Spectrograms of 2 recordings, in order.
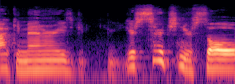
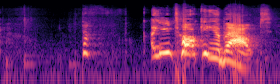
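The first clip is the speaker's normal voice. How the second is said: exasperated outburst; 13 semitones higher, 7 dB louder than usual. Acted. Skit, Harry snaps back.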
